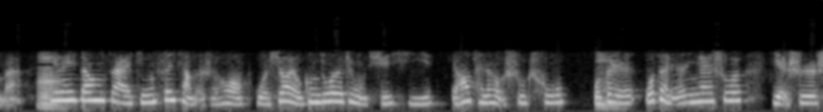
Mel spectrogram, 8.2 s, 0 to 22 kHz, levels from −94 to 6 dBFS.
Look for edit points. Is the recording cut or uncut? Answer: cut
